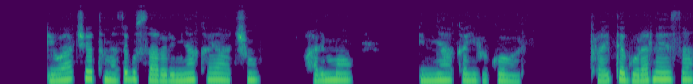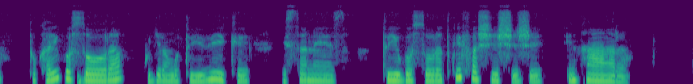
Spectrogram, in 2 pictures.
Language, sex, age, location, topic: Kinyarwanda, female, 36-49, Musanze, agriculture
